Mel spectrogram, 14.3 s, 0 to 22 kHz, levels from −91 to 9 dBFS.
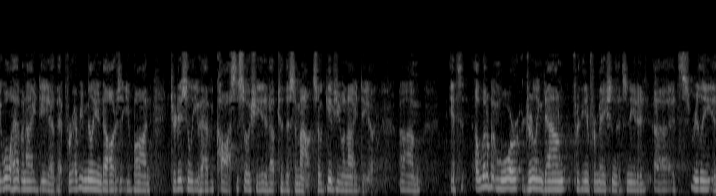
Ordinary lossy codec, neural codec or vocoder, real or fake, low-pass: MP3, 32 kbps; vocoder, 22.05 kHz, 80 mel bands, HiFi-GAN; fake; 7.2 kHz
